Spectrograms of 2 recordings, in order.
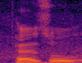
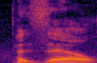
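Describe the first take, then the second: First: The ending does not rhyme with gazelle. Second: The ending rhymes with gazelle. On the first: The speaker calls it wrong. "I'm not quite saying it correctly" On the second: The speaker calls it right. "as in gazelle"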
